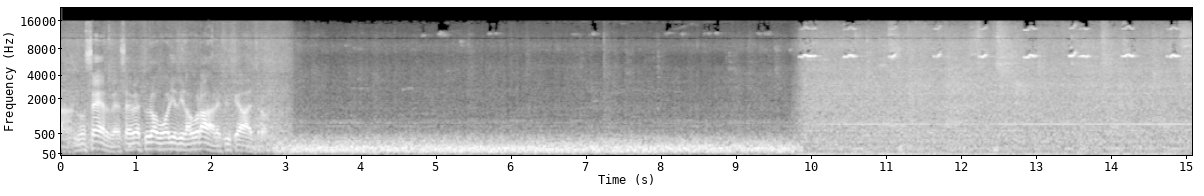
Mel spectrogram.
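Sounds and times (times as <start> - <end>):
factory machinery rumbling: 0.0 - 15.0
hissy machine noise: 8.9 - 15.0
faint high chirp: 9.8 - 15.0.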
